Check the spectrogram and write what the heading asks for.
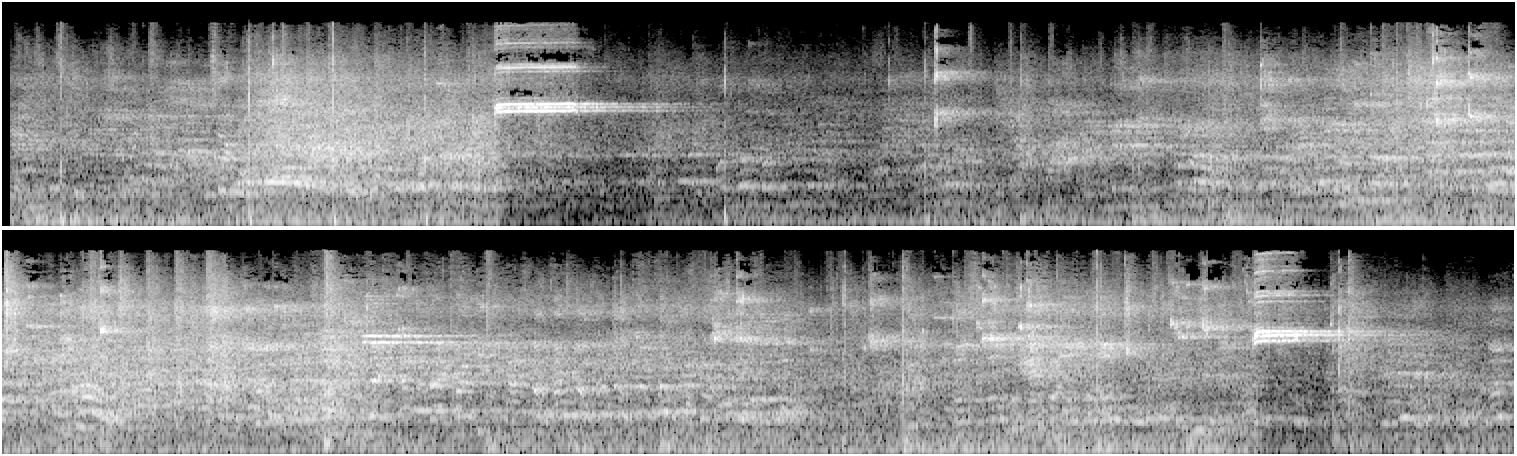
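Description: Basketball game sounds in an echoing gym: the ball bouncing on the hardwood floor and indistinct voices of players and spectators. A referee's whistle blows sharply about five seconds in, briefly again around the middle, and once more near the end.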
